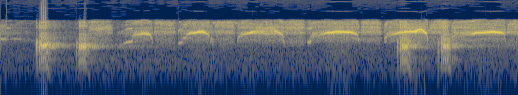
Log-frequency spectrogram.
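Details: A black stork at its nest in April calls to its mate while arranging twigs and moss: a run of wheezy, whistled notes, each rising and falling, about one every half second, with a few soft grunts and knocks at the start.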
